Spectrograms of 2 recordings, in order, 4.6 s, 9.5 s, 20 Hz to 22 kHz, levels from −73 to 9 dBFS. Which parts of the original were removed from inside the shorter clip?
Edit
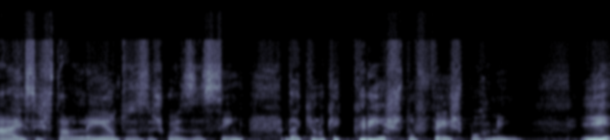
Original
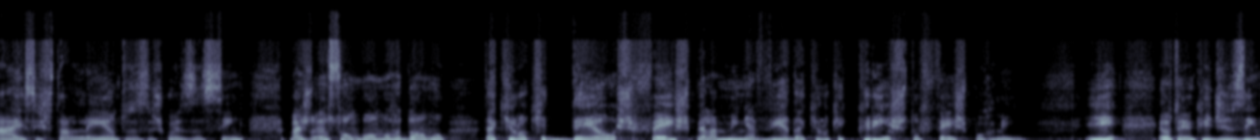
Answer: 2.1 s to 5.9 s

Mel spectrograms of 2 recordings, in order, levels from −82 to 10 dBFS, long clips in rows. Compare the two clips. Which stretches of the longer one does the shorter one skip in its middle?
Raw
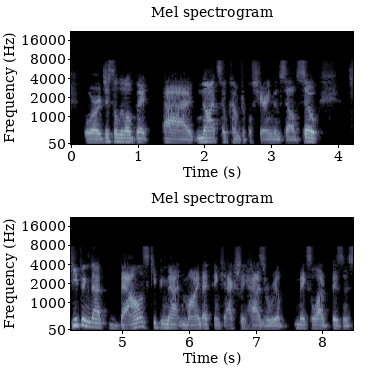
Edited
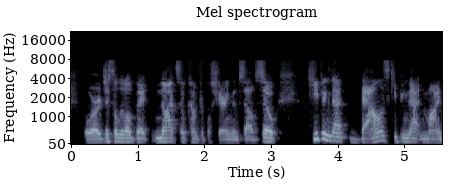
1.2 s to 1.8 s

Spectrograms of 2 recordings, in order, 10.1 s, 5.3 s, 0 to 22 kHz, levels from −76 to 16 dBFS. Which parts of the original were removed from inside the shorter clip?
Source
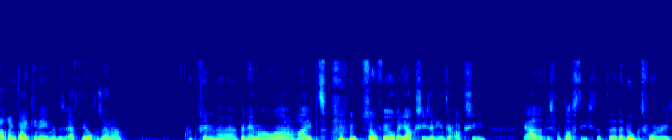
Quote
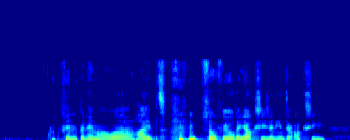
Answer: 3.2 s to 3.6 s

